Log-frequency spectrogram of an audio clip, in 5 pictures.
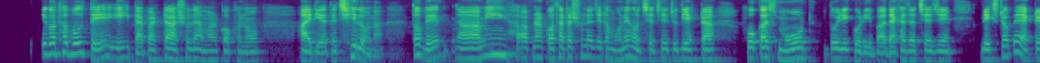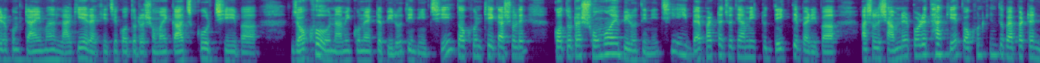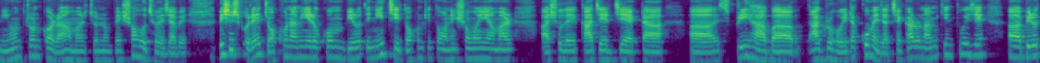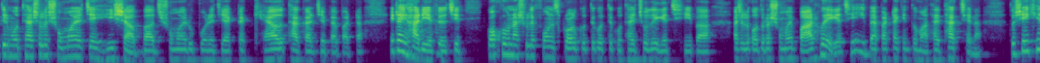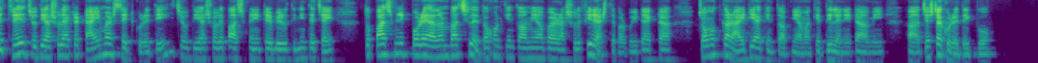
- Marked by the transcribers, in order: none
- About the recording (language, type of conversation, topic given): Bengali, advice, ফোন ও নোটিফিকেশনে বারবার বিভ্রান্ত হয়ে কাজ থেমে যাওয়ার সমস্যা সম্পর্কে আপনি কীভাবে মোকাবিলা করেন?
